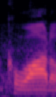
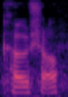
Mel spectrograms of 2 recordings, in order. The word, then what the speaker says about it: Coatl: my lore scale Coatl, I still get the counter. Is it Coatl? I've always pronounced it Koshal. It's definitely Coatl.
